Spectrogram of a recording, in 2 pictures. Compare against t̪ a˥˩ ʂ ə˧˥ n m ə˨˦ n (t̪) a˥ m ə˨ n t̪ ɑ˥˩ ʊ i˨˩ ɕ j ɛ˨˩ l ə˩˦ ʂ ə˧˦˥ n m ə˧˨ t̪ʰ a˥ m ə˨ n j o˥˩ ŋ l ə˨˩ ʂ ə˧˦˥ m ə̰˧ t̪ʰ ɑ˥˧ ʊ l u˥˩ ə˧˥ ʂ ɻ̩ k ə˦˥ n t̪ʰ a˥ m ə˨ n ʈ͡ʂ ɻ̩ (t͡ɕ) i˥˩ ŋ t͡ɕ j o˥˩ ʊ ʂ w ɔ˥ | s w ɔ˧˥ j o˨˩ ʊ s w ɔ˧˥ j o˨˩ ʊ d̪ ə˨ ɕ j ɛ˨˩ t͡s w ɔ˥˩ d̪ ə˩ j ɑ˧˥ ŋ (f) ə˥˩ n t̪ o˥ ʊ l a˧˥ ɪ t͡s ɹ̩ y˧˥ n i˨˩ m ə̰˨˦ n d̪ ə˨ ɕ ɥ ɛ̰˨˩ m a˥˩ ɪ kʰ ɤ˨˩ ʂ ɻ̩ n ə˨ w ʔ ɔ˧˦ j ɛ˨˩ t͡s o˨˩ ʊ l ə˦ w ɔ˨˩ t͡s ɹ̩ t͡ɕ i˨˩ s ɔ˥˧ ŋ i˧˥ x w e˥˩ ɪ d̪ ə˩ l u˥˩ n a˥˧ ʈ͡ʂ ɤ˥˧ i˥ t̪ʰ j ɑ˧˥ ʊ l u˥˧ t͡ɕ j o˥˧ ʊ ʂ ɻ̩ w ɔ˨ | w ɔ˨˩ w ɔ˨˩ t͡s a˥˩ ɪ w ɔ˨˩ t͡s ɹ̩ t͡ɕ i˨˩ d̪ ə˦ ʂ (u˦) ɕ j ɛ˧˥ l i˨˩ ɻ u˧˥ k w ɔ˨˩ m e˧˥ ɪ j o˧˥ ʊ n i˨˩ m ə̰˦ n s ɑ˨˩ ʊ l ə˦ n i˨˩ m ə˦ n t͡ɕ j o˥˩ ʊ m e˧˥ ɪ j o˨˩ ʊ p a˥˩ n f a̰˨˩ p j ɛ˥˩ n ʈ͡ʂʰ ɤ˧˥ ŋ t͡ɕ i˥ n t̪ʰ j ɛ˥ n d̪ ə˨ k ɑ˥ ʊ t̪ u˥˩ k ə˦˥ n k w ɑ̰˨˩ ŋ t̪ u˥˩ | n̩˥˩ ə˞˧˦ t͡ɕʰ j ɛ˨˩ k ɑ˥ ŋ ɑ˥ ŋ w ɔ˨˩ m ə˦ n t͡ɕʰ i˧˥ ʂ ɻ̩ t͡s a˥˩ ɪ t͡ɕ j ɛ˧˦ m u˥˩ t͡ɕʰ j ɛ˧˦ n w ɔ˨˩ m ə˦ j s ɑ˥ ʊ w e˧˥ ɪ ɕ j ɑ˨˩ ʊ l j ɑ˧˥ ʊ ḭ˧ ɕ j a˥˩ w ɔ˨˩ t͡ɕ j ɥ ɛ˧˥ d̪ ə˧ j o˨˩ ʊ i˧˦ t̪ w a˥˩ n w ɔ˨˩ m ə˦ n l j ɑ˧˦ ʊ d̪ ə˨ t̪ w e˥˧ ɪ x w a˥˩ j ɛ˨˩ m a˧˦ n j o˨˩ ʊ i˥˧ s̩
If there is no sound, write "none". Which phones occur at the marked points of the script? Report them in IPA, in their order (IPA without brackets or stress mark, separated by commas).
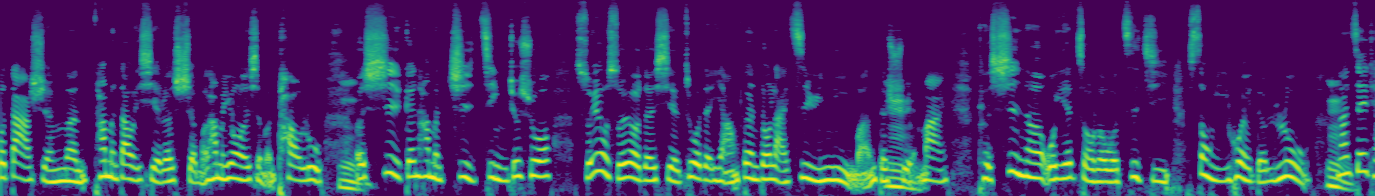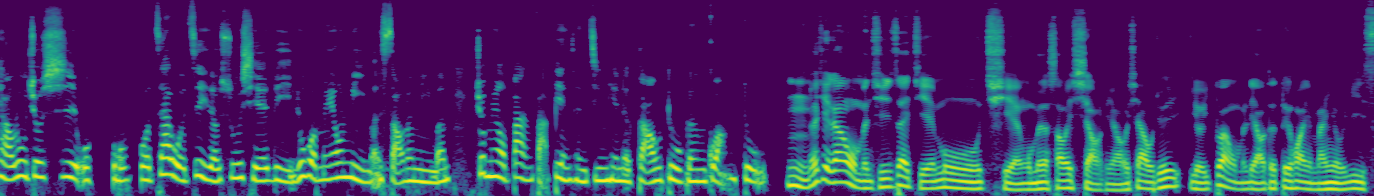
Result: t̪ʰ, t͡ɕ, f, u˦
